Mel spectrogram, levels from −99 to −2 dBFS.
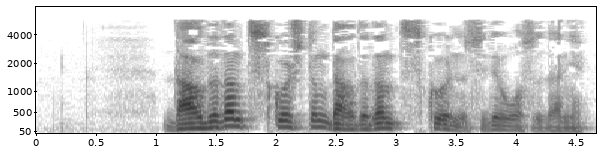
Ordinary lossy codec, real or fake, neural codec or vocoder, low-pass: MP3, 24 kbps; real; none; 7.2 kHz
